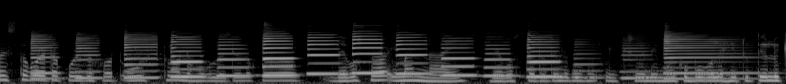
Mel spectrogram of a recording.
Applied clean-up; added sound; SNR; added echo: none; Wind instrument, woodwind instrument; -3 dB; none.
